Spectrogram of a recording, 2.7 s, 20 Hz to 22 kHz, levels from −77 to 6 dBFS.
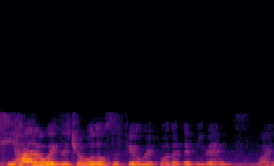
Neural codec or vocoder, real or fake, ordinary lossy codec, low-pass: none; real; none; 7.2 kHz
